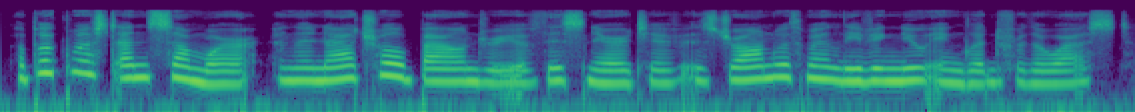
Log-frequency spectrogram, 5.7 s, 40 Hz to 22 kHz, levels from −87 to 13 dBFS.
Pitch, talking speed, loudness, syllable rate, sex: 240 Hz, 235 wpm, -17 LUFS, 6.3 syllables/s, female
